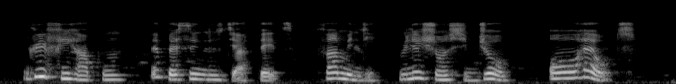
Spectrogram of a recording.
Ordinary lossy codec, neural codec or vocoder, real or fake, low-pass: none; none; real; 7.2 kHz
